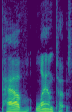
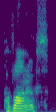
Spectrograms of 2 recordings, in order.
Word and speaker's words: Pavlantos: pronounce that yeah very he doesn't even pronounce the t he he actually kind of says it like pavlanos that's how he says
